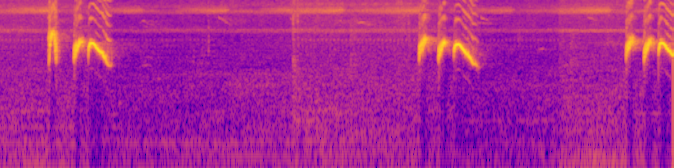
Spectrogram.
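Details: Female red-whiskered bulbul calling from a cage to prompt other birds to sing hard. Three-note whistled phrases, bright and downslurred, repeat three times at intervals of about three to four seconds.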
